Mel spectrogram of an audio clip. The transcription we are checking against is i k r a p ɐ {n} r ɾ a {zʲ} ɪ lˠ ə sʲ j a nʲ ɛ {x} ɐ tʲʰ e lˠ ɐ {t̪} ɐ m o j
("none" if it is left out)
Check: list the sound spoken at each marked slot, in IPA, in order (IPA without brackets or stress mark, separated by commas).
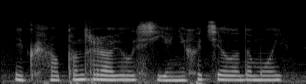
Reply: n, vʲ, x, d̪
